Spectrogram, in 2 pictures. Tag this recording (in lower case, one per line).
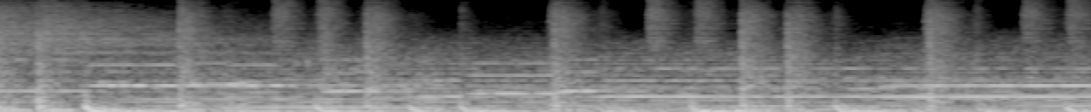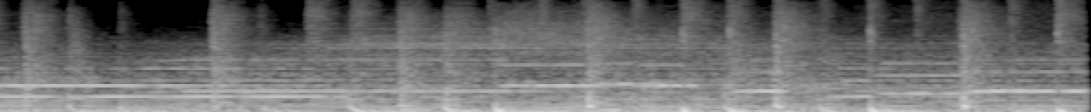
background music
music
